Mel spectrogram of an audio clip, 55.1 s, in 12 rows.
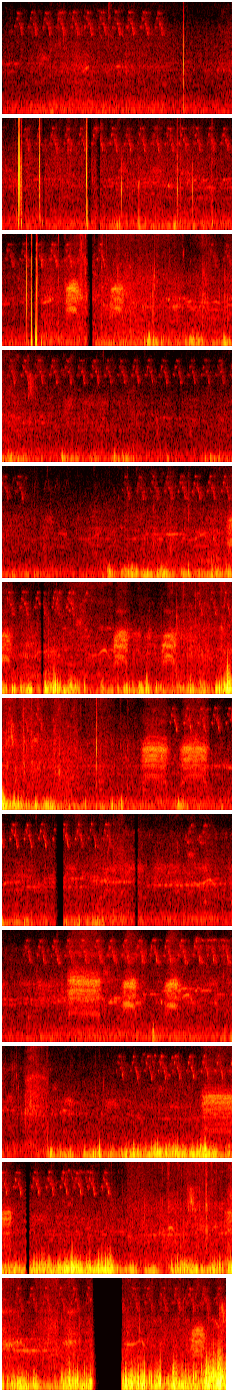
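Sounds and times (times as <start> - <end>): birds chirping: 0.0 - 55.0
harsh bird calls: 6.2 - 16.0, 21.5 - 28.6, 30.4 - 36.8, 37.4 - 42.9, 43.6 - 46.5, 53.0 - 55.0.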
